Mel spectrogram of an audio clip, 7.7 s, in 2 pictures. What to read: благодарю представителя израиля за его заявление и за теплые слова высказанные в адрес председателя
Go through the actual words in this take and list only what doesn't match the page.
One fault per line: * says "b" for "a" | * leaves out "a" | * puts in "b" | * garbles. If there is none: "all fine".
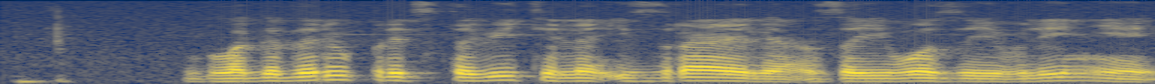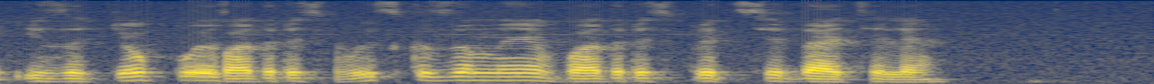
* says "адрес" for "слова"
